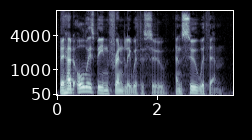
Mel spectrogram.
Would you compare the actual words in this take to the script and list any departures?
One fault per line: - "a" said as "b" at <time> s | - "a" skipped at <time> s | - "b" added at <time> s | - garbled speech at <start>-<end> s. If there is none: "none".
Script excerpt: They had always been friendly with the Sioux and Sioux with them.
none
